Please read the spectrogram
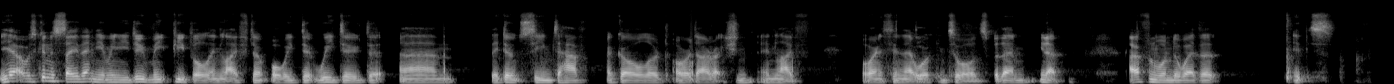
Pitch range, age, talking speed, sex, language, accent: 85-100 Hz, 20-39, 210 wpm, male, English, British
